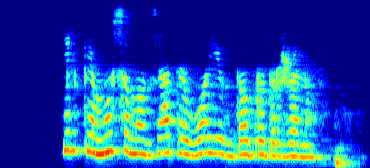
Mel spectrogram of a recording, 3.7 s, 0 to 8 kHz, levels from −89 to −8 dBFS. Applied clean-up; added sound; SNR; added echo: none; none; none; none.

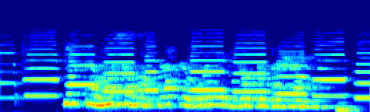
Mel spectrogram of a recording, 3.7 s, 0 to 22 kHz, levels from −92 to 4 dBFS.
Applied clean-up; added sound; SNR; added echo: classical method WPE with log-MMSE.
